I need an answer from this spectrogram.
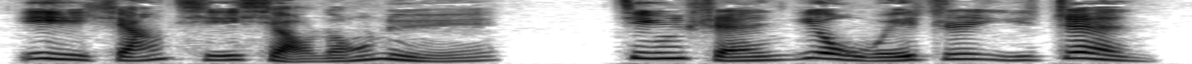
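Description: A woman narrating a martial arts novel in a measured, even manner. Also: medium pitch, no echo, clean studio sound. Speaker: audiobook narrator.

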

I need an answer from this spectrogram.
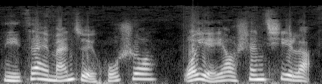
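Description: A shy, guarded young woman who speaks in a bashful, slightly lifted tone, as a woman reading an audiobook voices her. Delivery stays slow and measured. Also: mid-range voice, animated, darkish tone, dry recording, natural voice. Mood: flustered.

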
